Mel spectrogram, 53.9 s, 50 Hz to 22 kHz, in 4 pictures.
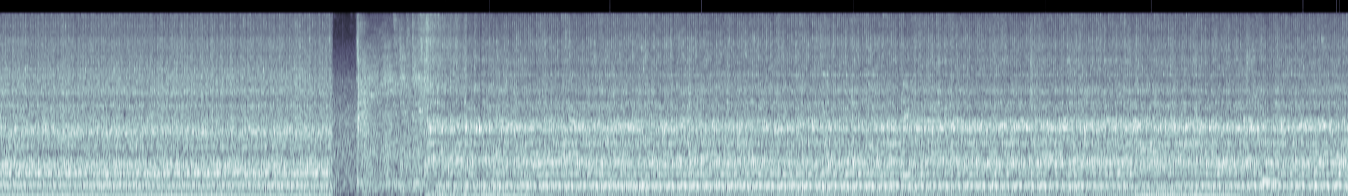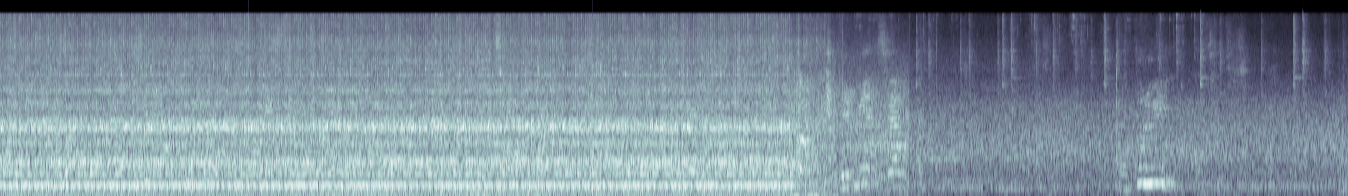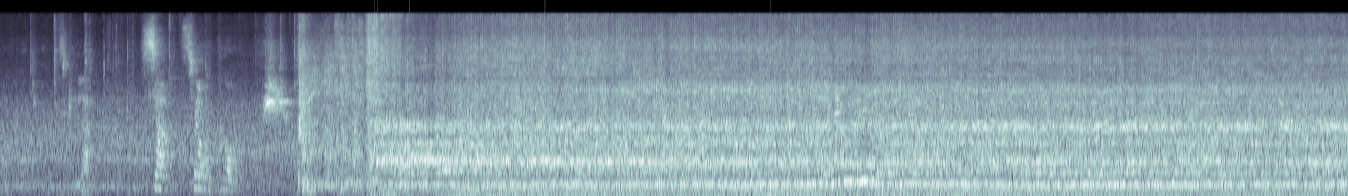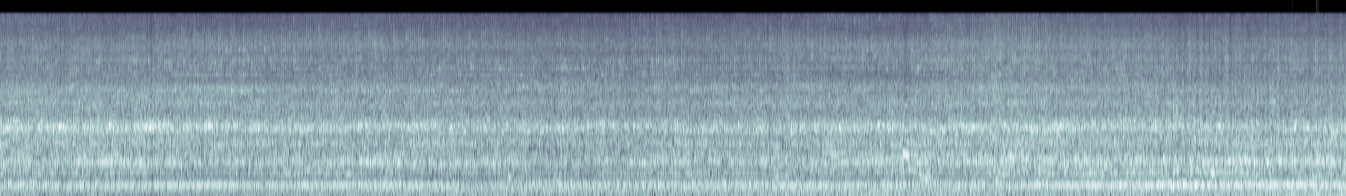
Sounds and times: Speech: 21.4s - 22.6s, 24.6s - 25.3s, 27.5s - 29.9s, 35.2s - 36.0s, 49.2s - 52.9s.

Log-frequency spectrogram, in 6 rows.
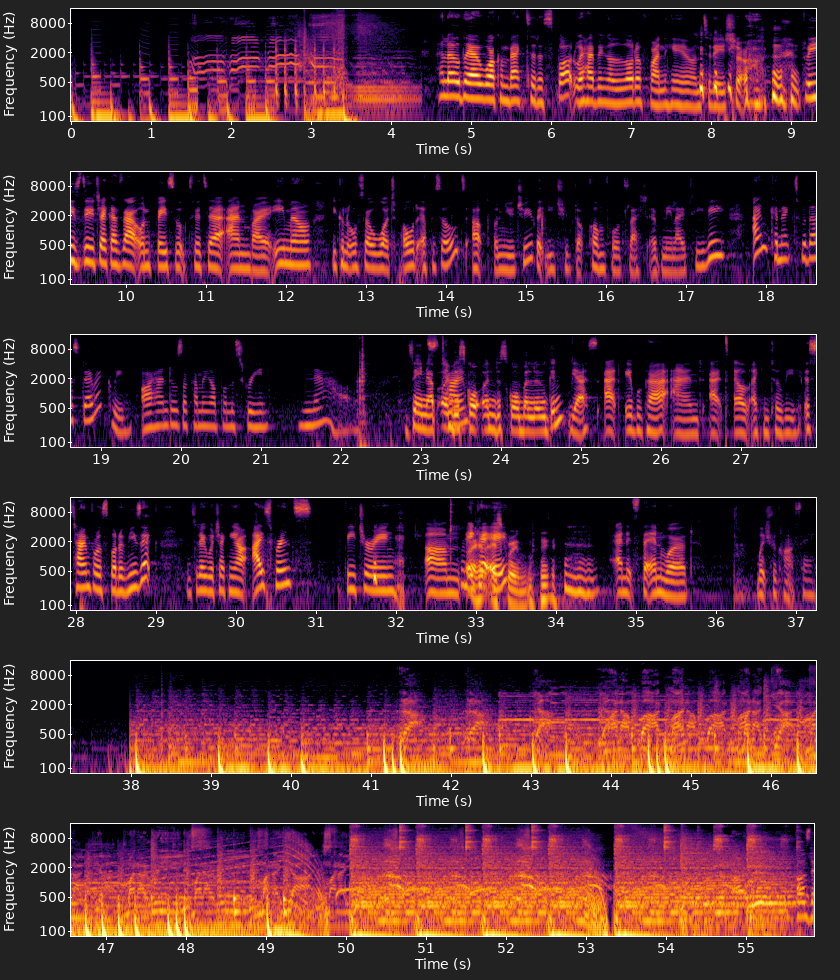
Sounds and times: Music: 0.0s - 4.5s, 38.0s - 55.8s
Speech: 22.8s - 26.0s, 31.4s - 34.0s.

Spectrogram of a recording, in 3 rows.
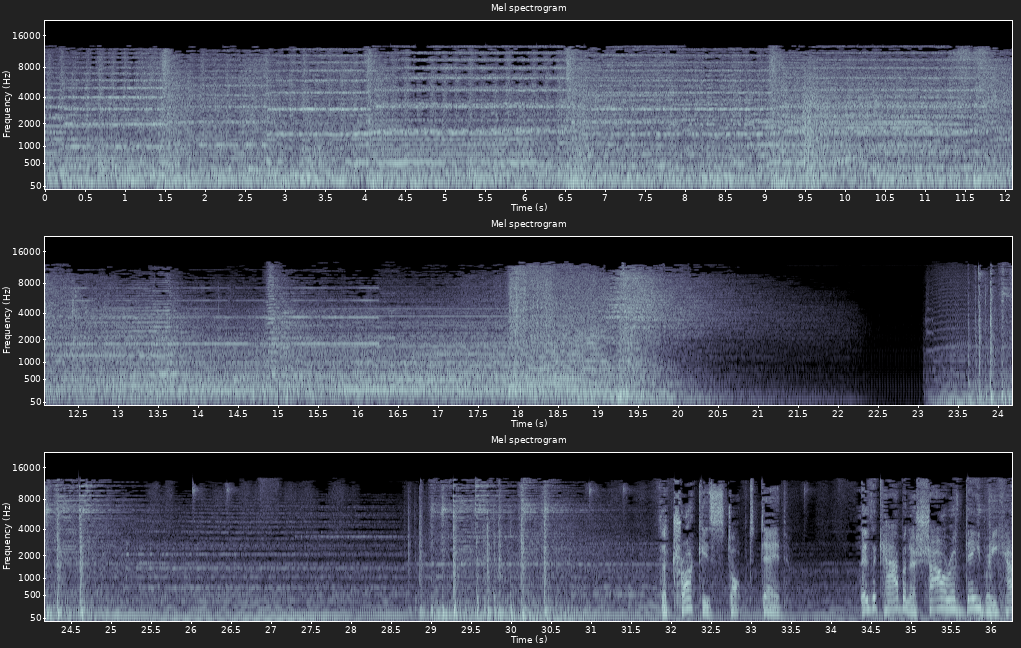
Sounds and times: Music: 0.0s - 22.4s, 23.0s - 36.2s.

